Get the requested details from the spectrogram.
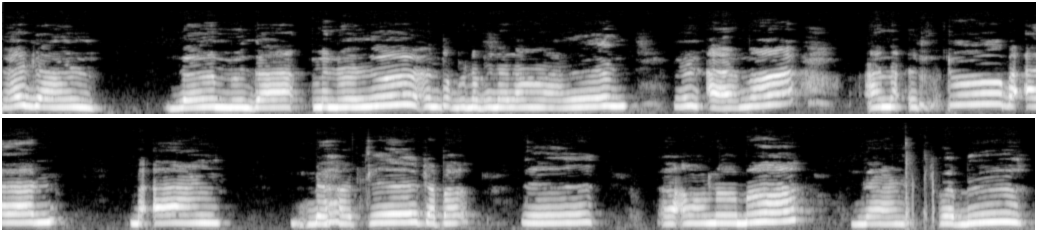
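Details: Dysarthria in a young woman with cerebral palsy, with speech difficulty since childhood.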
